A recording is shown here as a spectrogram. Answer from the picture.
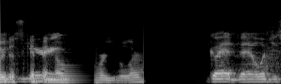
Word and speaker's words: Euler: I'd say there's a definite argument that Euler, you pronounce his name Euler, E-U-L-E-R, Euler was greater.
